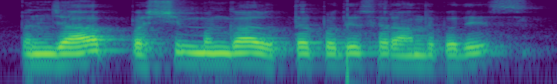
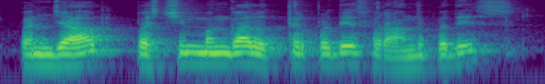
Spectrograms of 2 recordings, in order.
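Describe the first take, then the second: Both takes have the same delivery.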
